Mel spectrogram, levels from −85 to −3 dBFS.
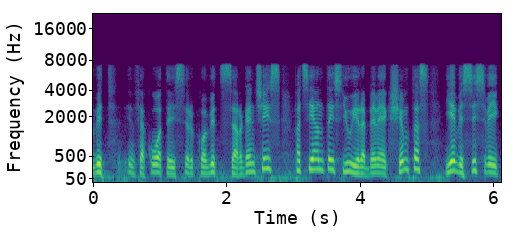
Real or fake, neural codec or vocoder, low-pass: fake; codec, 24 kHz, 0.9 kbps, DualCodec; 7.2 kHz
